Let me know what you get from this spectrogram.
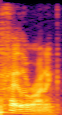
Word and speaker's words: hyaluronic: Hyaluronic acid. – Correct. – I learned that recently. – It would destroy your skin. – Remember, guys, from last time? – I would just take the hyaluronic acid.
